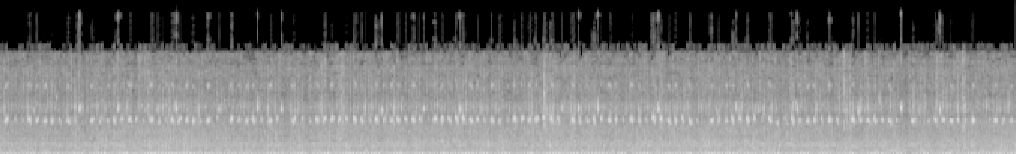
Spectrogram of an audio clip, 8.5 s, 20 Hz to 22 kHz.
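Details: 1997 Mitsubishi Eclipse RS petrol engine at standstill idle: uneven, lumpy low beat with slight shake underneath. Owner notes it overheats when sitting still but drives fine; rough idle, cause unknown.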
